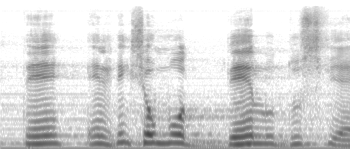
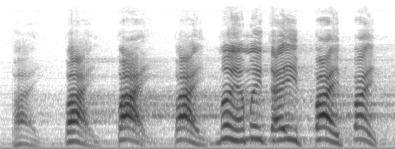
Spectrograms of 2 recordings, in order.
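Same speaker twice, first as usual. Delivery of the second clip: mock members calling pai, louder; 6 semitones higher, 13 dB louder, slower than usual. Pastor imitating members calling him father, loud. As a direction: call out pai like eager church members.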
